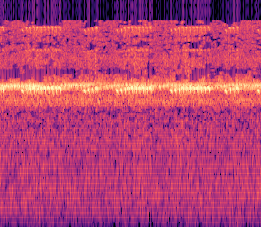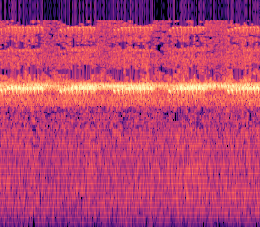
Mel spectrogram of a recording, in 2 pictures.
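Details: Brief stretch of shrill insect song from a calming nature soundscape, a steady high trill with gentle swells in loudness.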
